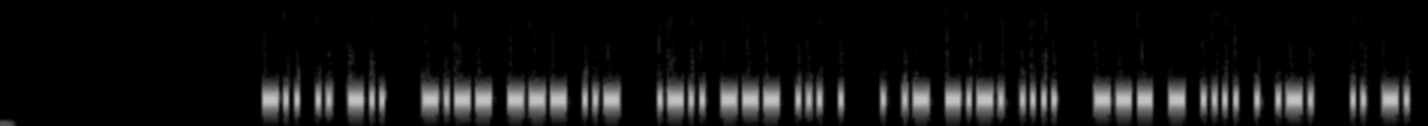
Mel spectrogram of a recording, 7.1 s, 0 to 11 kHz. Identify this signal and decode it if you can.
Morse code, heard as a keyed tone, about 46 wpm, 700 Hz. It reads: DID YOU LOSE EACH OTHER IN
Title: Sentences from Top 1600 Words 45wpm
